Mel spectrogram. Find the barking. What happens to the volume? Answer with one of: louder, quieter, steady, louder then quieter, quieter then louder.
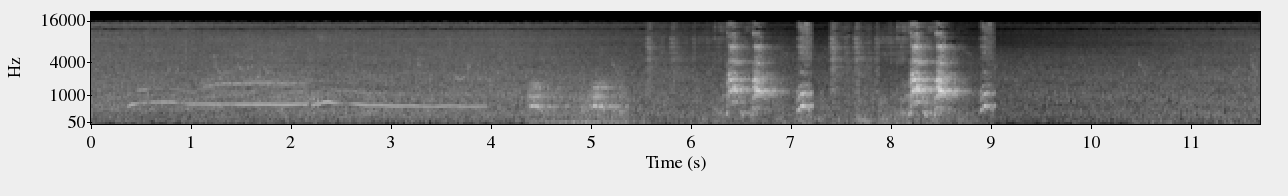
louder.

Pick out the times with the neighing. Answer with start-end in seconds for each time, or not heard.
1.1-2.3.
